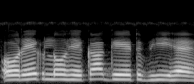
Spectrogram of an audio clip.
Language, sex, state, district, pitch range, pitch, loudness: Hindi, female, Uttar Pradesh, Shamli, 210-235 Hz, 225 Hz, -13 LUFS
